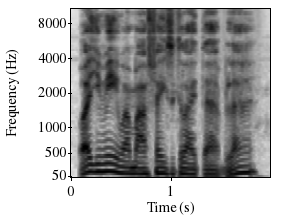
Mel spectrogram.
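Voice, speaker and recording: Brief: young male streamer, lively swooping pitch, dry close sound, laughing trolling slang. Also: a little fast, vocal fry, no room sound. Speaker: roleplay streamer. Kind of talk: in-character roleplay banter.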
